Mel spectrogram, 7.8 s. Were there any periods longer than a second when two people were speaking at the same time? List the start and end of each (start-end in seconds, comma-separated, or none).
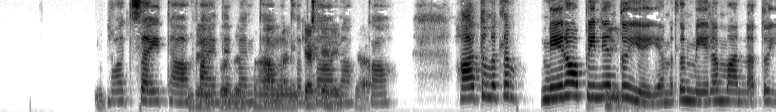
1.9-3.7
